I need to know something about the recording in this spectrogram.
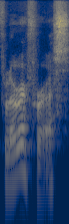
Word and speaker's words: Floriferous: And with those experience, the most recent experience with Floriferous.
